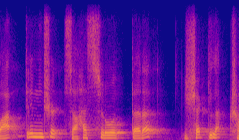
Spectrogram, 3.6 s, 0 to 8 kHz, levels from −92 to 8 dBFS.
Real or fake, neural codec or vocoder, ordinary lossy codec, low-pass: fake; codec, 16 kHz, 0.5 kbps, FunCodec, trained on Chinese and English, 25 frames a second; Opus, 24 kbps; 7.2 kHz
